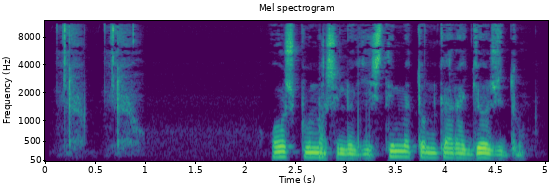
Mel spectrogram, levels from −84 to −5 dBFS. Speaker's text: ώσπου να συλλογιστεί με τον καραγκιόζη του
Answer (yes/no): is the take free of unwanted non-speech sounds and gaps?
yes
